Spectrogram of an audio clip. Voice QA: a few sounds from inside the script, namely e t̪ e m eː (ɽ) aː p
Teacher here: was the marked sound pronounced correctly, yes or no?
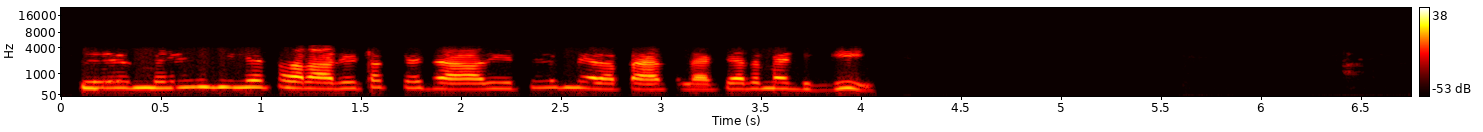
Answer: no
